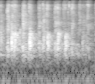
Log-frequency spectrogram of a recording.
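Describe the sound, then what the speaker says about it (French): Audience at a live stand-up comedy show claps in a loose, rhythmic burst of applause, moderately loud and steady for a moment with no talking over it. "Applaudissements."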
